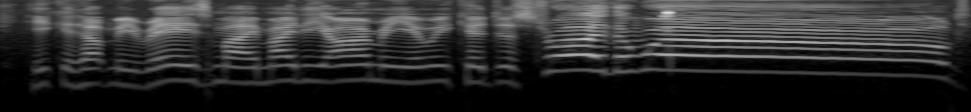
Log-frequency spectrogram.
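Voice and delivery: slow, grand evil-overlord proclamation; villainous boast. Acted. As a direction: gloat about world domination.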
